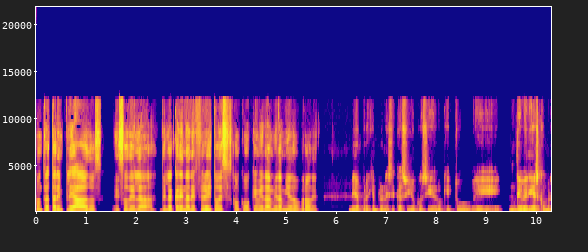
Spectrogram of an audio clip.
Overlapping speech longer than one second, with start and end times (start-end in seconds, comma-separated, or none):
none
